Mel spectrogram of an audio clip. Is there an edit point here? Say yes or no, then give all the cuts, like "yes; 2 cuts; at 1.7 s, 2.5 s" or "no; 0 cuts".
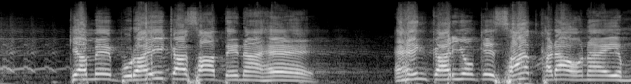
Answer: no; 0 cuts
